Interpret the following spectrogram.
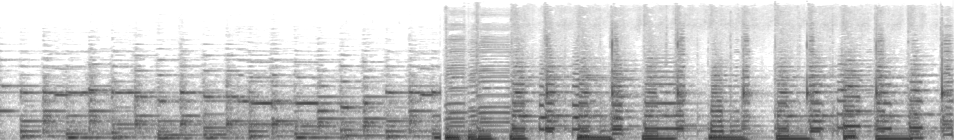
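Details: Playful instrumental music with plucked tones that shifts halfway into a fuller, bouncy tune, and no animal sound is heard.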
